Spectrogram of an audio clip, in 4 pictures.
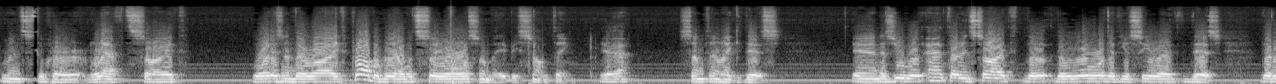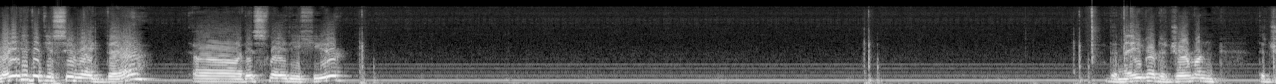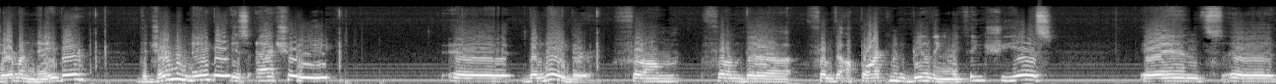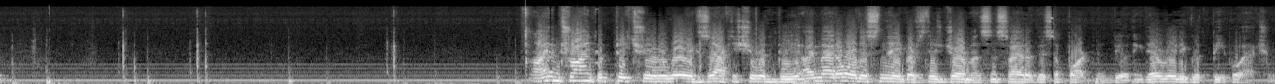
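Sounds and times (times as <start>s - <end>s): buzz of constant tones: 0.0s - 51.0s
electrical hum: 0.0s - 51.0s
mouse click: 23.5s - 23.8s.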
